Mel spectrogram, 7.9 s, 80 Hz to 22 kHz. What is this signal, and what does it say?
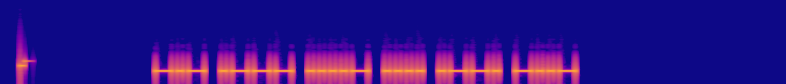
Morse code, heard as a keyed tone, about 22 wpm, 700 Hz. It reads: KJ4HPX
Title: USA Call Signs 22wpm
